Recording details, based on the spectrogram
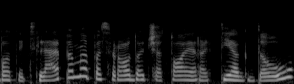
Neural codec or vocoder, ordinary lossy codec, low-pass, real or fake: codec, 16 kHz, 4 kbps, X-Codec, HuBERT features, trained on general audio; AAC, 48 kbps; 7.2 kHz; fake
